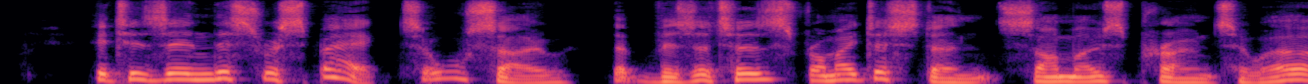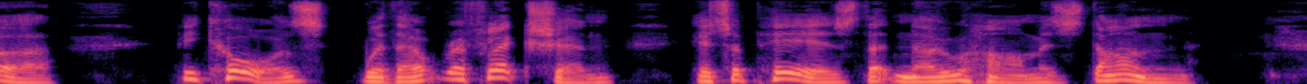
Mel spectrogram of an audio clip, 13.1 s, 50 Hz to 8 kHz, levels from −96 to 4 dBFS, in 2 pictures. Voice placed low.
Yes: low, 125 Hz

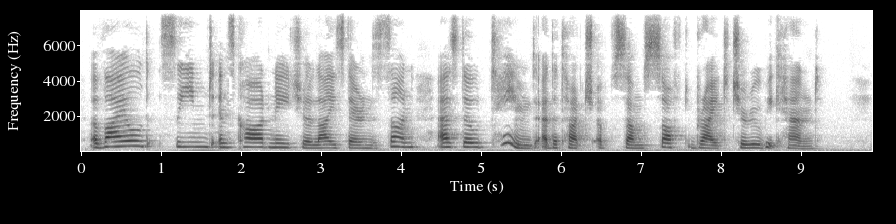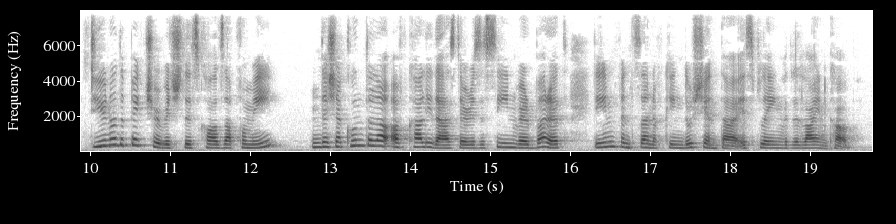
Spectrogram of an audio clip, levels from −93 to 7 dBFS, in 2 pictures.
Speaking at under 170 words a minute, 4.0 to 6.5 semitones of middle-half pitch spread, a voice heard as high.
No: average, 175 wpm; average, 4.9 semitones; high, 220 Hz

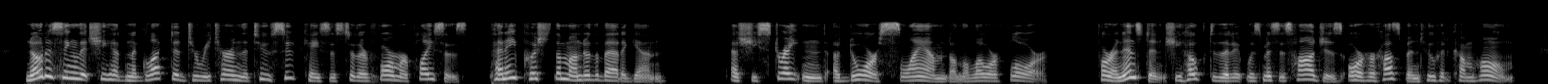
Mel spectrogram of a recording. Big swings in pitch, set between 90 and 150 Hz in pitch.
No: wide, 6.6 semitones; high, 195 Hz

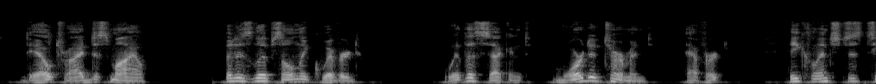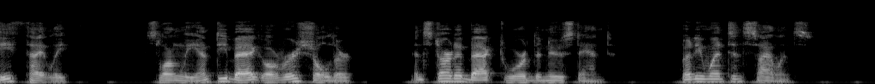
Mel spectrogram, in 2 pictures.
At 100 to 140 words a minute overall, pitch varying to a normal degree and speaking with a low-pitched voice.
No: slow, 135 wpm; wide, 5.7 semitones; low, 105 Hz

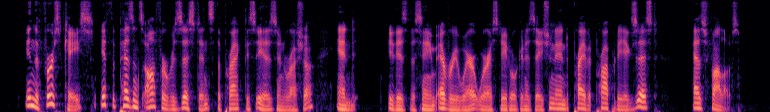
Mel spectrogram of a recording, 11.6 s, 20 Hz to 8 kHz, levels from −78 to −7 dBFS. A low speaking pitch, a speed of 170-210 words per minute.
No: low, 105 Hz; average, 155 wpm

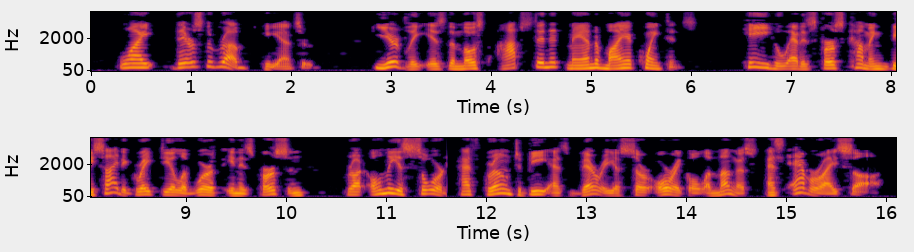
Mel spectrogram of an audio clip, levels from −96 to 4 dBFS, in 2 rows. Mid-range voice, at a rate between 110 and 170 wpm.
No: medium, 155 Hz; average, 185 wpm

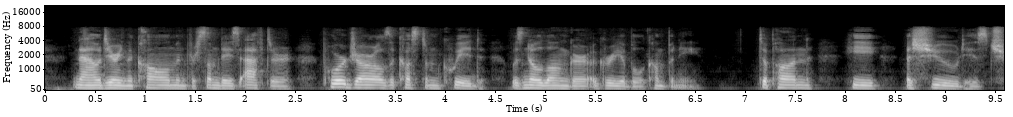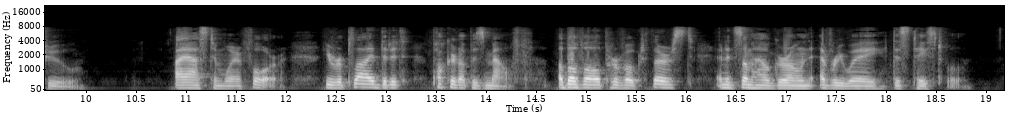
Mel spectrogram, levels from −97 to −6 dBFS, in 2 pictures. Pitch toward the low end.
Yes: low, 120 Hz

